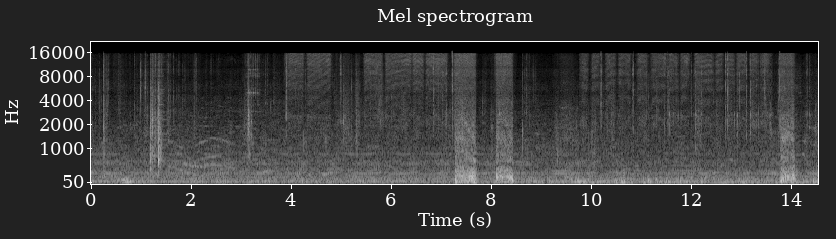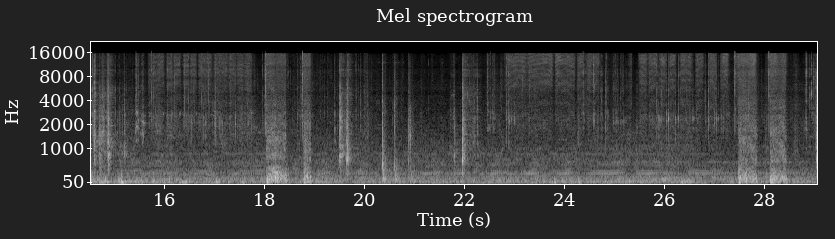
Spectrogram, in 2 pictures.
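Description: Aerosol spray-paint can spraying in several short bursts a few seconds apart, over a steady background hum.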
